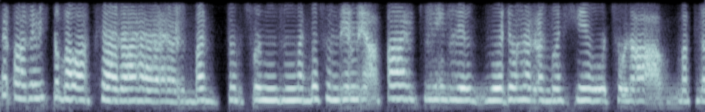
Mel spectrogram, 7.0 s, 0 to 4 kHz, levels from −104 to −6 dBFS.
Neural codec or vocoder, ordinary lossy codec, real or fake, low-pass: codec, 16 kHz, 0.5 kbps, FreqCodec, smaller model; none; fake; 3.6 kHz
